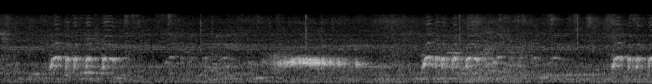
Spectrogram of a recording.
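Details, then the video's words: Indonesian local zebra dove, wild-bred, calling to lure rival doves: short purring trilled phrases repeated every one to two seconds, one louder rolling coo in the middle, over faint background hiss. "Suara Pikat Perkutut LOKAL Super Gacor sangat COCOk Buat Pancingan Perkutut Lain."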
